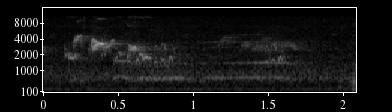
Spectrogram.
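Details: Red-whiskered bulbul in a fighting trap under dark, overcast skies, singing a quick burst of bright, warbled chirping notes early on, followed by softer trailing phrases over a faint steady low hum.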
